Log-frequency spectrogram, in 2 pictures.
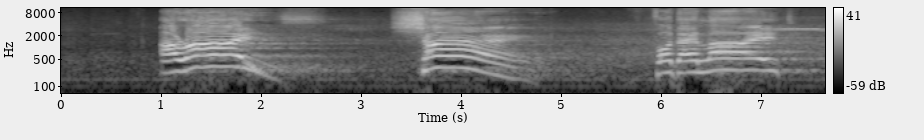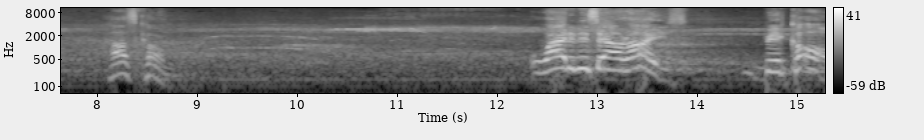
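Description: A man preaches loudly and with fervour into a microphone, his voice echoing in a large hall.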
